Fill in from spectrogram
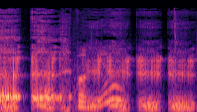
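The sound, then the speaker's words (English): A voice imitates throat clearing with a string of loud, raspy vocal bursts, roughly five in quick succession with brief gaps, one rising and falling in pitch like a gurgling hum, mimicking a person who is always clearing mucus from their throat. “Mucus, but I you ever be around a motherfucker who always clearing their throat?”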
